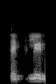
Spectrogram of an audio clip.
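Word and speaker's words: Péclet: So this product is called as Peclet number. Peclet number. Peclet number. The T is silent there.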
